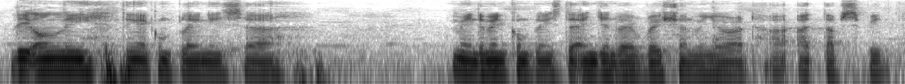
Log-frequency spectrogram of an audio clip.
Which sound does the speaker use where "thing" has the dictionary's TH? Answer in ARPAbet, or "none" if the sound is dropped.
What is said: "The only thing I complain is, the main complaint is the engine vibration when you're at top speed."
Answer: T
